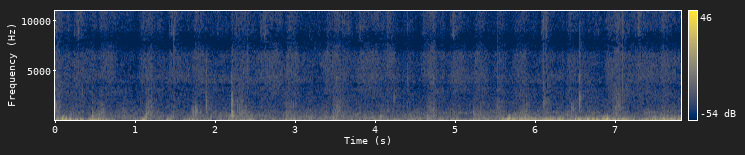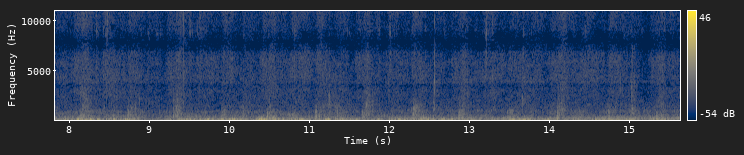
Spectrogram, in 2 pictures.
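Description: Footsteps tap steadily on a paved pavement outdoors.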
